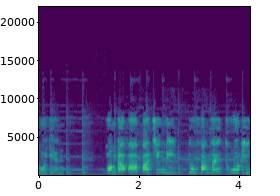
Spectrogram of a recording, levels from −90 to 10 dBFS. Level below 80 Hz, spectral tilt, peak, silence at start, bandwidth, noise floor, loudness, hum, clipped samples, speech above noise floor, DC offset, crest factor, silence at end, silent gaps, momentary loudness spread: -66 dBFS; 1 dB/octave; -8 dBFS; 0 s; 13 kHz; -48 dBFS; -24 LUFS; none; under 0.1%; 24 dB; under 0.1%; 18 dB; 0 s; none; 12 LU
